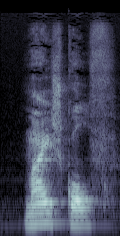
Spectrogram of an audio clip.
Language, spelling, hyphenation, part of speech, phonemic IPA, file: Dutch, maiskolf, mais‧kolf, noun, /ˈmɑjskɔlf/, Nl-maiskolf.ogg
- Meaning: corncob (ear of a maize/corn)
